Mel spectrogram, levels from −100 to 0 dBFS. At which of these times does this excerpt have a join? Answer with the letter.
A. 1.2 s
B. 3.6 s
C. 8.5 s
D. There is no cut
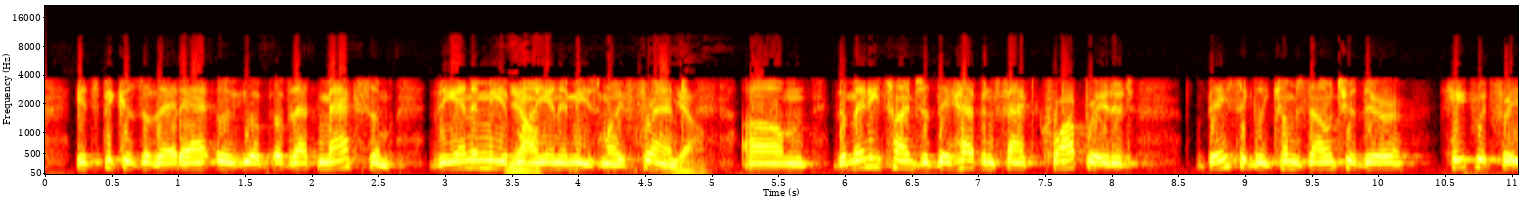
C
